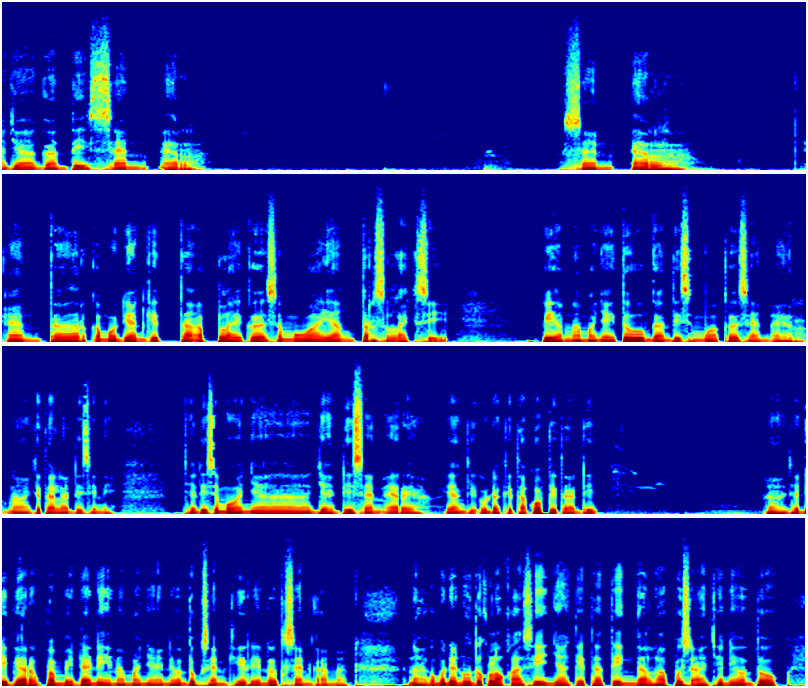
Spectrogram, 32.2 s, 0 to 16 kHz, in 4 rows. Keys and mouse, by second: 11.2-14.6 right drag, 26.5 click, 31.9-32.1 drag.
